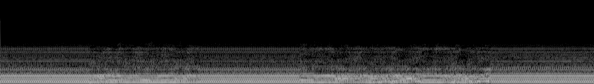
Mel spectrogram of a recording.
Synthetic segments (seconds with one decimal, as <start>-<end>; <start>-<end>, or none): 0.9-2.0; 3.0-4.9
